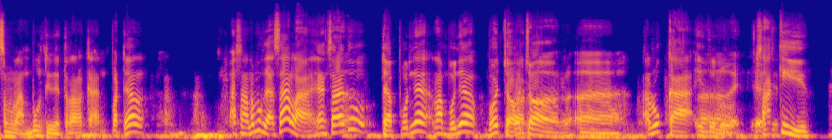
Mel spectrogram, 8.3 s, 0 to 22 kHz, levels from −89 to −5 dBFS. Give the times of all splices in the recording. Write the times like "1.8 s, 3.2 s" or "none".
none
